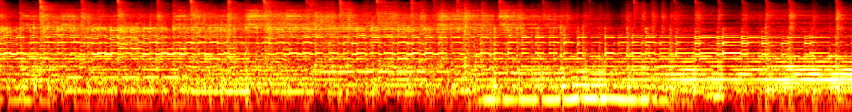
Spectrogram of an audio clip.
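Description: Live jazz band playing: an electric guitar leads over electric bass and a drum kit, with cymbals keeping a steady beat.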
